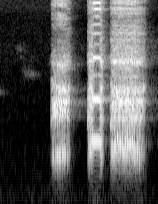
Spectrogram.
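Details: Red junglefowl cock crowing during decoy luring of wild junglefowl: three loud, harsh broadband bursts, the last drawn out, with a fourth cut off at the end; quiet background.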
